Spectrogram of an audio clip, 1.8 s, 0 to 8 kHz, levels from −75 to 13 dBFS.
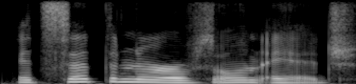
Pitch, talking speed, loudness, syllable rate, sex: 210 Hz, 200 wpm, -15 LUFS, 5.0 syllables/s, female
